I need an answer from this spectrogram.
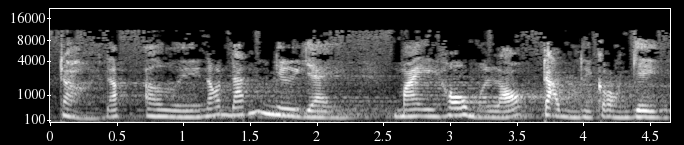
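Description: A woman voicing a calm older mother who coaxes and soothes. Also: medium pitch, normal speed, highs cut off, lightly acted. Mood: placating. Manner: soothing, coaxing. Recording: echoey room with long reverb.

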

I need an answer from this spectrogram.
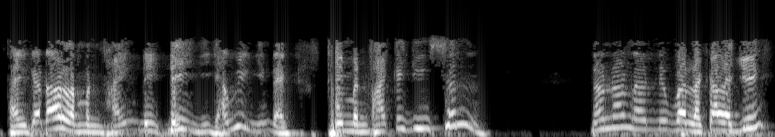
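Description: A woman's voice: a little high, animated, quick pace, a little mellow, slightly rough, muffled recording. A Buddhist nun giving a dharma talk, often checking that her listeners follow and repeating her points.

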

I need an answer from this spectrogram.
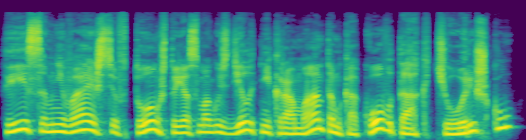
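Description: A man's voice: fairly high pitch, animated, fairly quick, a little mellow, dry recording, studio quality. A man voicing a pompous, touchy film director who blusters and talks about himself in the third person. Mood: offended. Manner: blustering, refers to himself in the third person, squeals when angry. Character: pompous, touchy male film director, self-important and shrill.

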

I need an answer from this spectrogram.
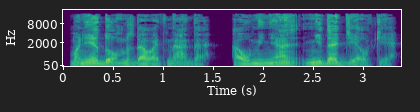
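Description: A man's voice: deep voice, very animated, unhurried, a little mellow, slightly rough, no room sound, clean studio sound, heavily acted. A man voicing a sly, pushy middle-aged building manager in a read-aloud story. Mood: scheming. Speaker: building contractor.

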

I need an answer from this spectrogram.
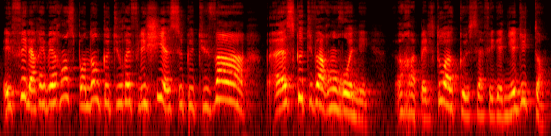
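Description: A woman's voice: high-pitched, expressive, normal speed, fairly bright tone, pitched above the performer's own voice. A woman voicing Alice, a curious, chatty young girl who fondly scolds her cats in a storybook reading. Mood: playful.

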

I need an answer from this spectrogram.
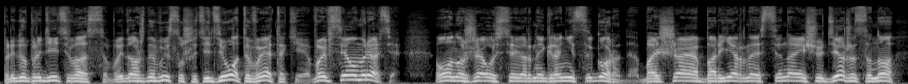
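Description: A man voicing a gaunt, toothless, bearded stranger shouting frantic warnings in an audiobook. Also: on the high side, expressive, brisk, no room sound, clean studio sound, pitched above the performer's own voice, lightly acted. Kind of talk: audiobook character voice.

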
